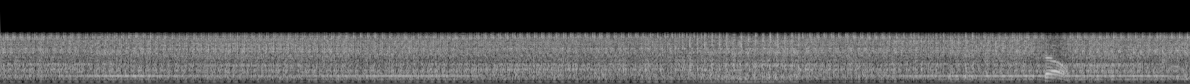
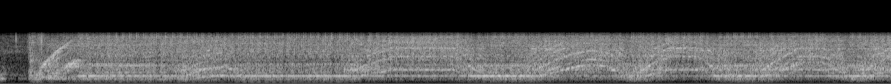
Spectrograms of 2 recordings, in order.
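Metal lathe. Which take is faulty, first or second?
first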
